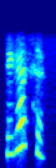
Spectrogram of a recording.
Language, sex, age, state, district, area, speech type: Bengali, female, 60+, West Bengal, Purulia, rural, conversation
